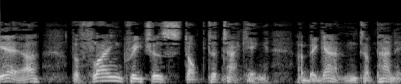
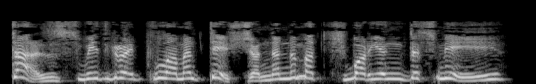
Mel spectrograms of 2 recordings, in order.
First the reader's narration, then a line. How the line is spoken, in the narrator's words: the pixie groaned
